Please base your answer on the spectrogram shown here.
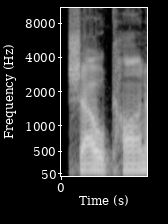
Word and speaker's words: Shao Kahn: And then new characters will be Johnny Cage, Shao Kahn, I believe is how it's pronounced.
